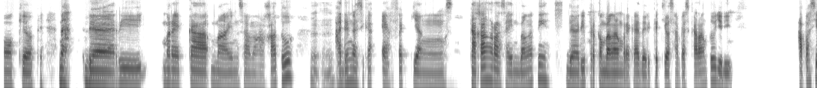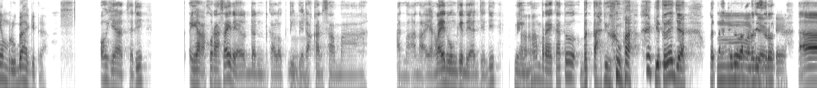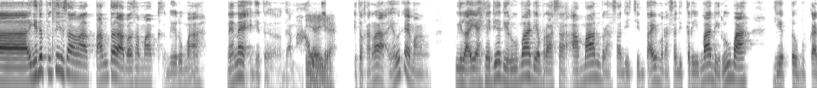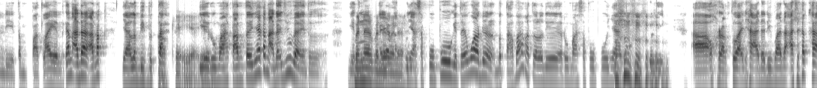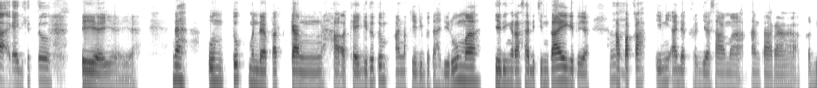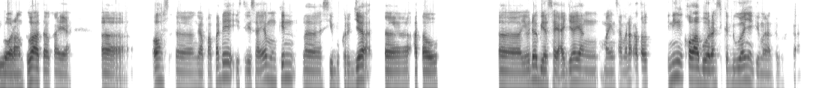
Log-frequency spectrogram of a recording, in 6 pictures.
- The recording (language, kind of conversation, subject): Indonesian, podcast, Bagaimana tindakan kecil sehari-hari bisa membuat anak merasa dicintai?
- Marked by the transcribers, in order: other background noise; laughing while speaking: "rumah"; tapping; "waduh" said as "wahde"; laugh; laughing while speaking: "Ada, Kak"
